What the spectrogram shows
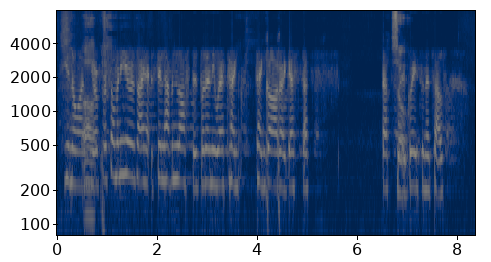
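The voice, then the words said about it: Slight Irish lilt. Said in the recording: “There's just that little bit of an Irish lilt going on there.”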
